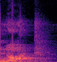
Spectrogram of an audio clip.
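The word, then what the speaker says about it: naught: ये जो लिखा है इसकी प्रोनाउंसिएशन है नॉट, तो इसको एप्सिलॉन नॉट बोलते हैं।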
